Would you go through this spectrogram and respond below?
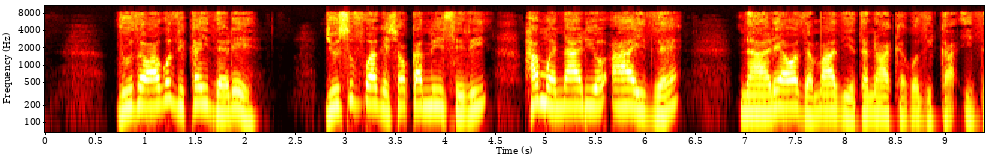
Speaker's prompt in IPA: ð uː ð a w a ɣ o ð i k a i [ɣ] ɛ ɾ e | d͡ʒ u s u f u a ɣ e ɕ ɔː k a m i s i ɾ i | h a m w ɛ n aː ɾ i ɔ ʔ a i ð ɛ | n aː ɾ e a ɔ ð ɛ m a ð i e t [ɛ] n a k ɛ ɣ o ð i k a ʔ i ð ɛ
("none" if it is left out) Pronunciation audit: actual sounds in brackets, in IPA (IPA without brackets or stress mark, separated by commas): ð, ɛ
